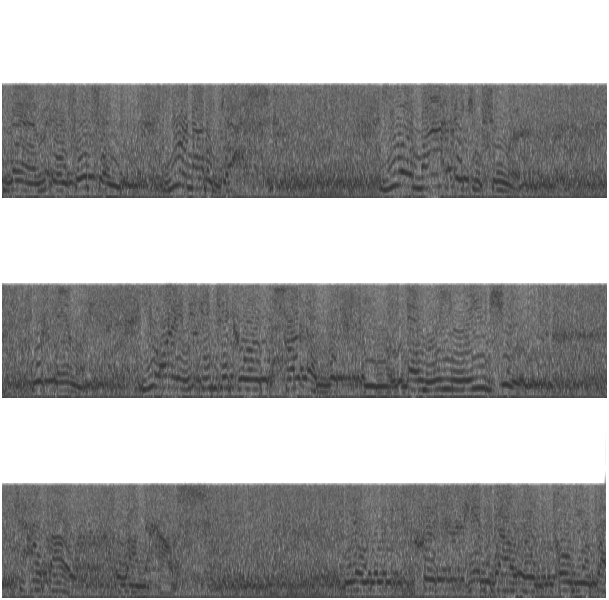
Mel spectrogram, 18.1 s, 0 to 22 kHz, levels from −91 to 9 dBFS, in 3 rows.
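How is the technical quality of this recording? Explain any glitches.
The technical quality is poor. A single fault runs through the whole recording.

From start to finish, the speech comes through as very loud, buzzy distortion, and strong noise fills the pauses where there should be quiet. This is companded audio read as linear. The underlying telephone-coded signal, A-law G.711 at 8,000 samples a second with nothing above 4 kHz, was stored as logarithmic A-law bytes but played back as plain linear 8-bit samples, with no expansion step. Because of that misreading, every change of sign in the waveform swings the output across roughly half its range. Quiet passages therefore come out as large as loud ones, and the waveform is bent out of shape.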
